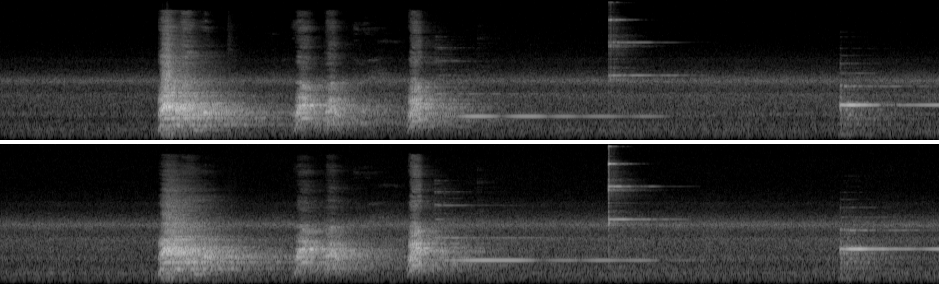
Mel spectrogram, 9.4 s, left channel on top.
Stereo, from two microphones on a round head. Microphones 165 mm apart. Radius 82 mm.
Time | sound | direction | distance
1.6 | a dog barking | 55° left (ahead or behind) | 1.7 m
4.3 | a chime | 20° right (ahead or behind) | 7.5 m
6.1 | a bicycle bell | 60° right (ahead or behind) | 2.5 m
8.4 | a piano | 20° left (ahead or behind) | 4 m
